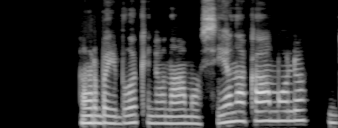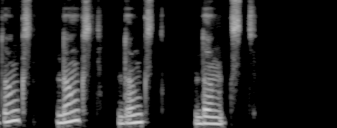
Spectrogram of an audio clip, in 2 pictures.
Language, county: Lithuanian, Marijampolė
